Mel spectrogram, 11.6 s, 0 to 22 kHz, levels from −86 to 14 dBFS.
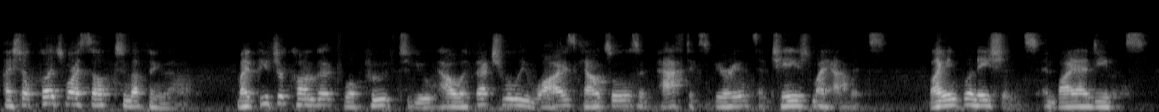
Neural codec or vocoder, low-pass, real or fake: codec, 16 kHz, 1.1 kbps, Voila-Tokenizer; 7.2 kHz; fake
